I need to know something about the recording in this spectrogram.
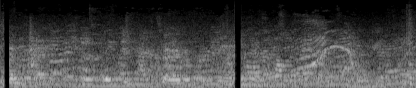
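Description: Indistinct chatter of people talking in a shop, broken by a sudden short cut in the sound about halfway through.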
